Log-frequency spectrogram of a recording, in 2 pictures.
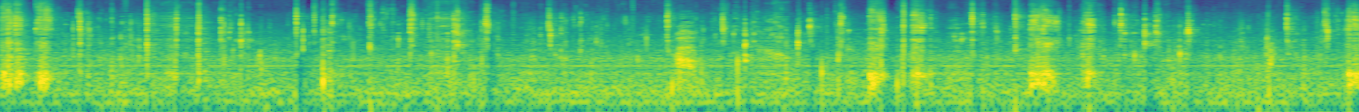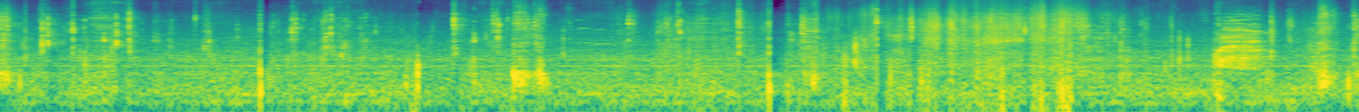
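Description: A man slurps and chews food loudly, close to a microphone.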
